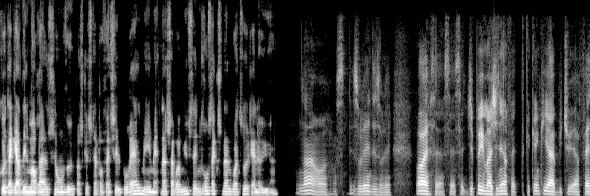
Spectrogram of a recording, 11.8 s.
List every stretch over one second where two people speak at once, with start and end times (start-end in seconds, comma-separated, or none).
none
